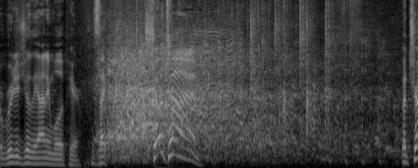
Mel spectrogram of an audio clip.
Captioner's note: laughter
